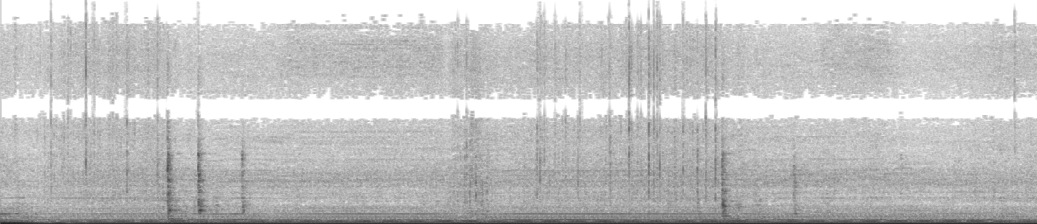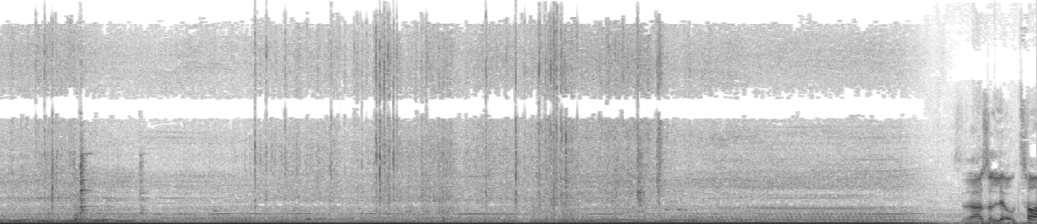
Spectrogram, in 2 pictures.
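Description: An excavator's diesel engine hums steadily close by.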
